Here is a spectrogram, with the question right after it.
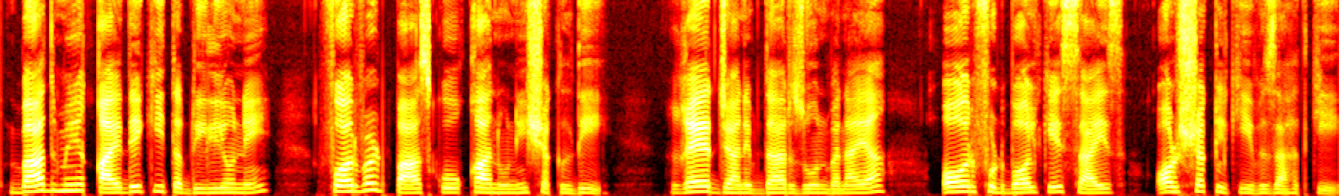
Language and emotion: Urdu, neutral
